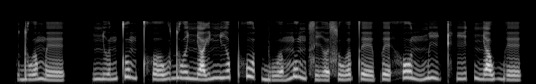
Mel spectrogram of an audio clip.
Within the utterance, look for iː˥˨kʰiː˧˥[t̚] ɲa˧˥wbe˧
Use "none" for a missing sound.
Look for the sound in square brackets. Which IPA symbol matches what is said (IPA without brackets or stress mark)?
t̚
